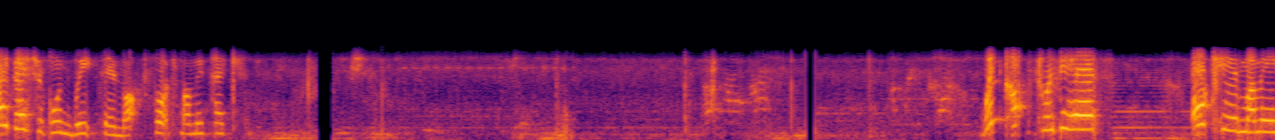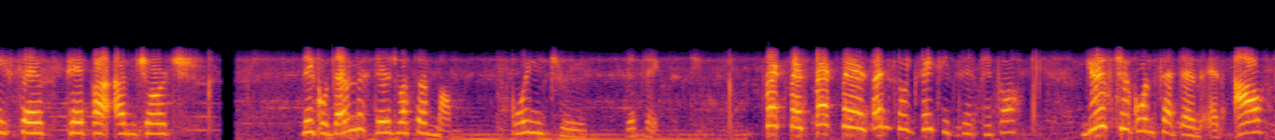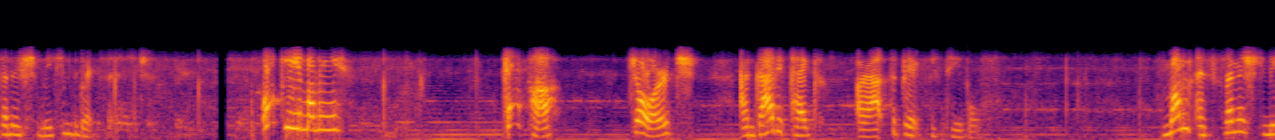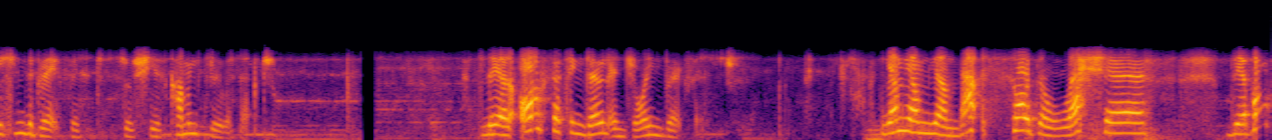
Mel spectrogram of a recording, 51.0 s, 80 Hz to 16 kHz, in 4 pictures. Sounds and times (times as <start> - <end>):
Speech: 0.0 - 2.5, 8.9 - 11.1, 11.9 - 14.8, 15.8 - 17.3, 17.9 - 19.4, 20.4 - 23.0, 23.6 - 29.0, 30.6 - 31.1, 31.8 - 35.4, 37.2 - 41.0, 43.1 - 45.6, 47.0 - 49.8, 50.6 - 50.9.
